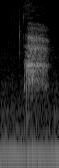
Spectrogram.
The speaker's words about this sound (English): I'm going to have a sip from my tiki cup.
